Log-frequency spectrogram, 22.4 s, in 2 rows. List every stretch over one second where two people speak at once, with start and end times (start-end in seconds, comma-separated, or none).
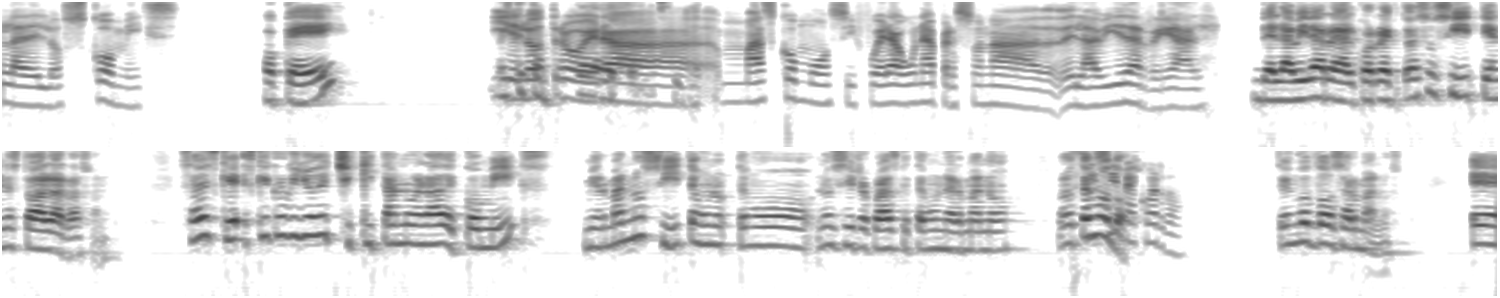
3.7-5.5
